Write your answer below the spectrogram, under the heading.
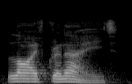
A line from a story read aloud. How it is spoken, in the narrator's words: the guy lobbed the grenade onto the floor and shouted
